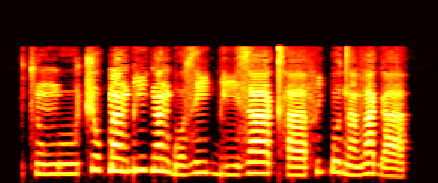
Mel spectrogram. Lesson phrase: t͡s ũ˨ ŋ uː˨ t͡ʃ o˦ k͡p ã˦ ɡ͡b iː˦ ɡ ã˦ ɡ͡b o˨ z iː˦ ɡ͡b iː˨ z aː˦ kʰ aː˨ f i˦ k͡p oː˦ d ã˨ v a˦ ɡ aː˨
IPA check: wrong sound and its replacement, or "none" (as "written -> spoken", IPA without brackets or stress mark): oː˦ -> o˦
